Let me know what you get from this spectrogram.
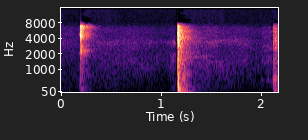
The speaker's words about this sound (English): Let me flip my coin.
